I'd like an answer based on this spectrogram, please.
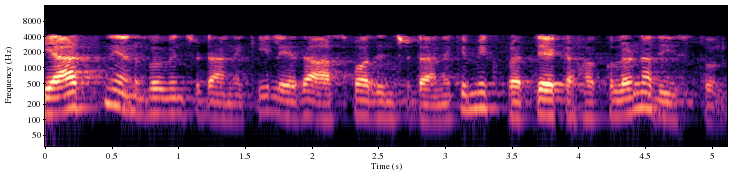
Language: Telugu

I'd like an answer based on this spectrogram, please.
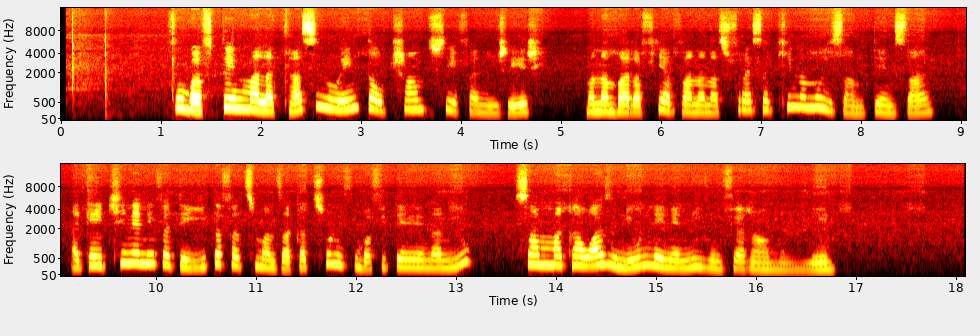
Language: Malagasy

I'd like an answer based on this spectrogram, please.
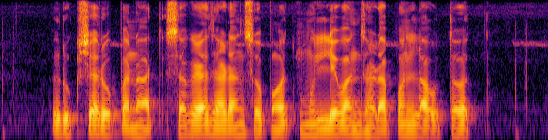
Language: Marathi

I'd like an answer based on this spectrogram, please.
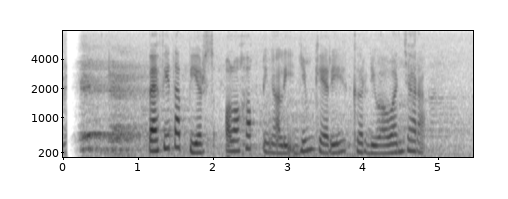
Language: Sundanese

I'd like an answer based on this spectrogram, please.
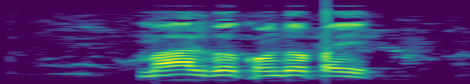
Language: Sindhi Bhil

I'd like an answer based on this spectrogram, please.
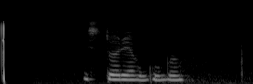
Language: Russian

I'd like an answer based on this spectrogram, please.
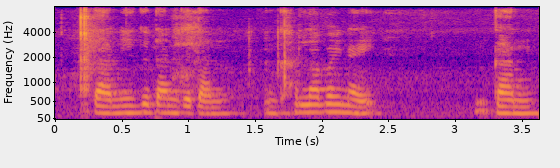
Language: Bodo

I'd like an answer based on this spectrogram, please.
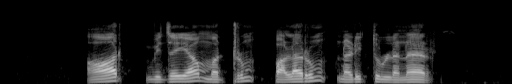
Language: Tamil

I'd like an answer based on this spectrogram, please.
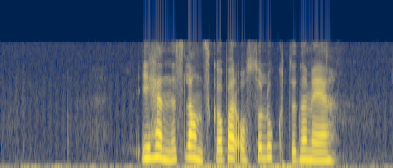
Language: Norwegian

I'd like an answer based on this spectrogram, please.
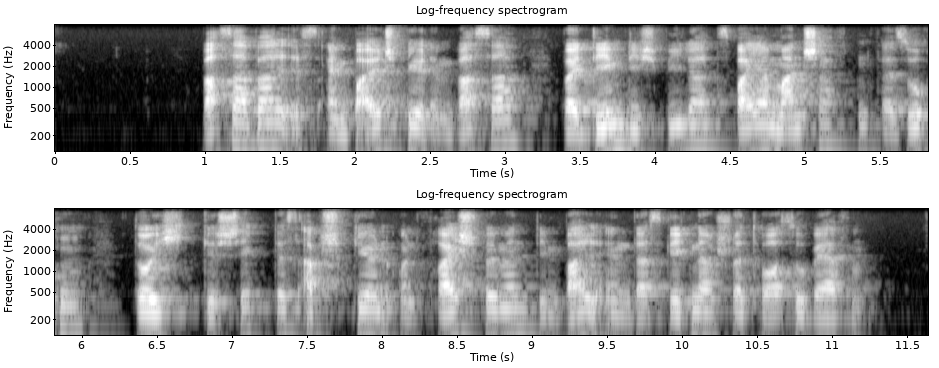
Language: German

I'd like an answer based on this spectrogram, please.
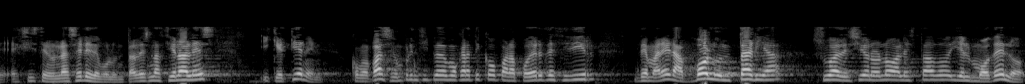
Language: Spanish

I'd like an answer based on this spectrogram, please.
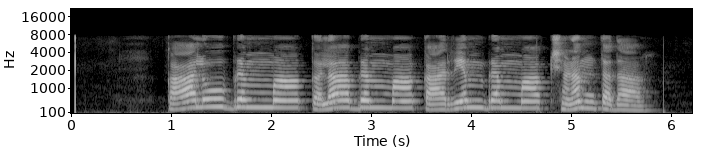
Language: Sanskrit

